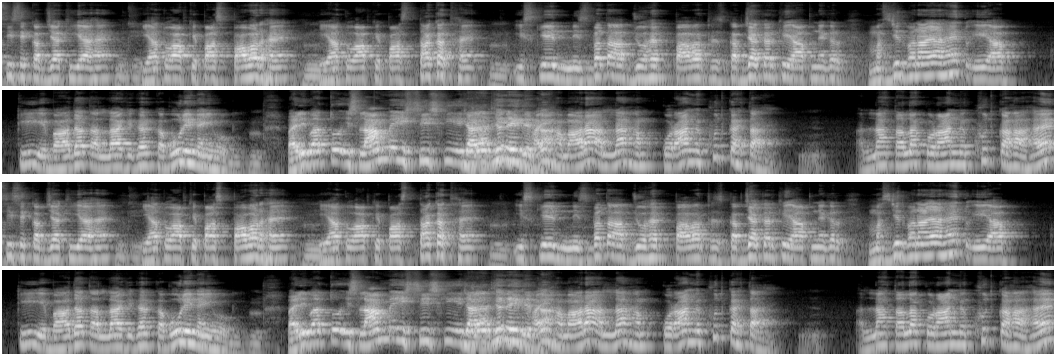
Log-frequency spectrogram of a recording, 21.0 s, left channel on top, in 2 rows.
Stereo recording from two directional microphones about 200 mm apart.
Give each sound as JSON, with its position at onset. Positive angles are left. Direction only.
{"t": 0.0, "sound": "speech", "side_deg": -20}
{"t": 13.3, "sound": "speech", "side_deg": 15}
{"t": 15.8, "sound": "speech", "side_deg": -20}
{"t": 19.2, "sound": "speech", "side_deg": -20}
